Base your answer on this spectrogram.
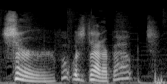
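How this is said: It is said in a put-on Happy voice.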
